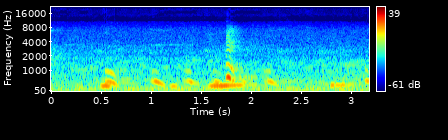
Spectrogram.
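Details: Monkeys at Disney's Animal Kingdom call in short, tonal, squealing notes that swoop up and down, overlapping one another.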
